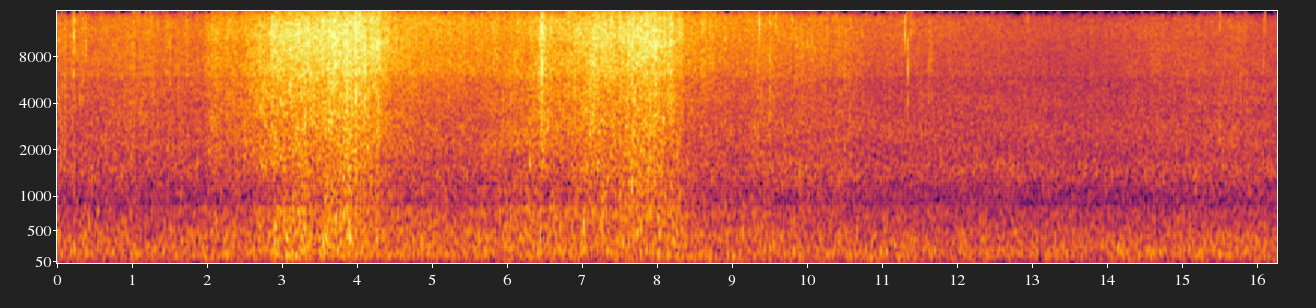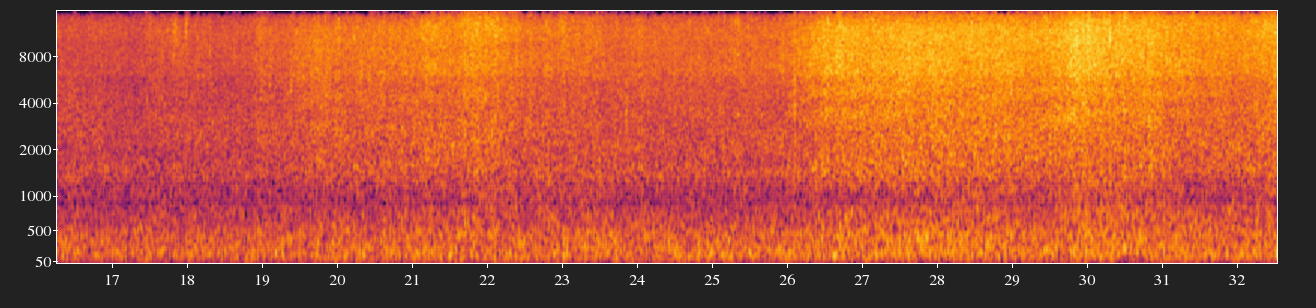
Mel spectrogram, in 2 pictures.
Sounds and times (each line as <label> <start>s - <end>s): waves crashing on the rock 0.0s - 10.9s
